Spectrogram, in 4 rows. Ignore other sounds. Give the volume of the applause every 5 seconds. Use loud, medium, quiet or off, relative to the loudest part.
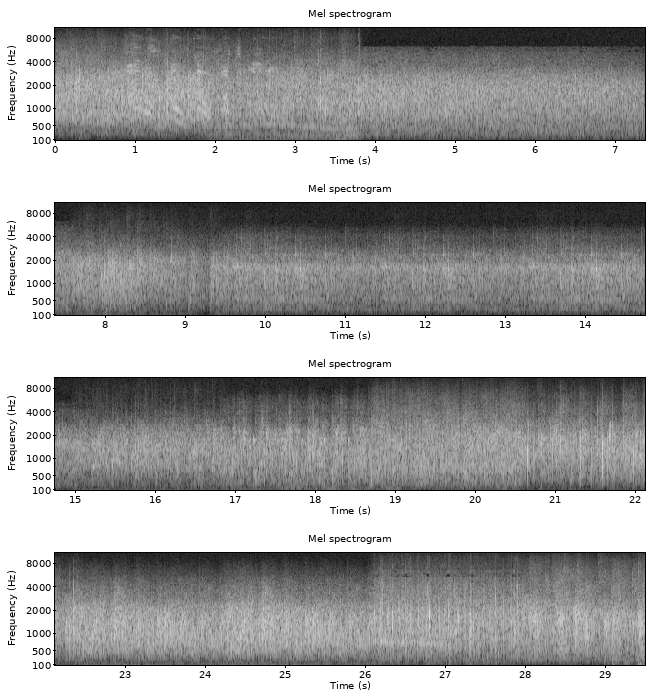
loud, medium, medium, medium, loud, loud.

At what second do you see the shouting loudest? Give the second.
1 s.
